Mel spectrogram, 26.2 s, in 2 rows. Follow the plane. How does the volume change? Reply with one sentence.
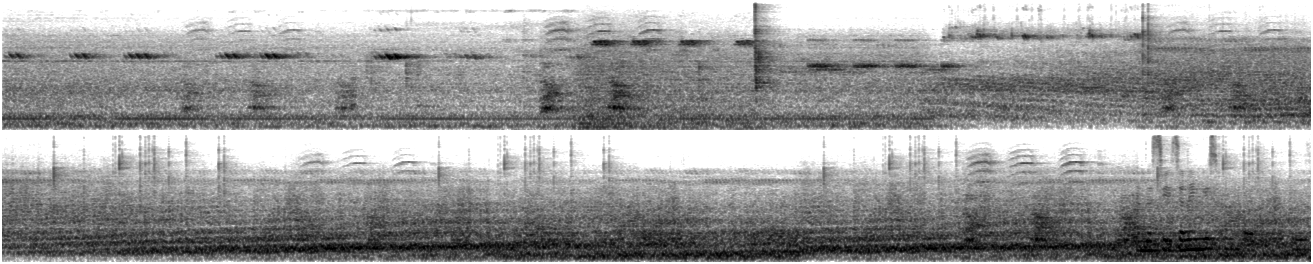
The volume of the plane goes up.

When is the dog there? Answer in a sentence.
The dog can be heard from 1.8 to 3.5 s, from 5.3 to 6.8 s, from 11.6 to 12.8 s, from 16.0 to 17.8 s and from 22.6 to 24.5 s.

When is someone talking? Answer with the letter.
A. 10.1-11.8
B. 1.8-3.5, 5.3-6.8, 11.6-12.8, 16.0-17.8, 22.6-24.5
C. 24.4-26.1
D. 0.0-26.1
C.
